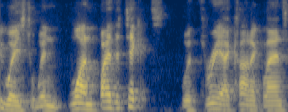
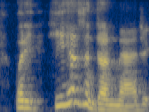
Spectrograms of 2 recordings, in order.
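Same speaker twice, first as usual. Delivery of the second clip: usual speaking voice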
